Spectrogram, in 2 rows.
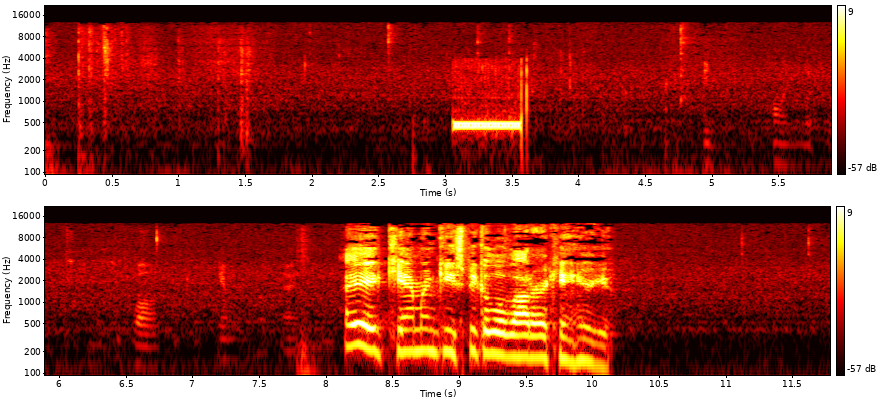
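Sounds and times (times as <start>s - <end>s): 
hotel phone keypad tone: 3.1s - 3.6s
speech: 8.2s - 10.2s.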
